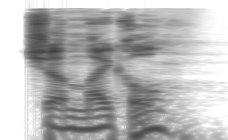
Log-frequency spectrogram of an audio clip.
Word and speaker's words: Jamichael: So I'm going to choose Jamichael. Tell me, please tell me that's how. – I believe that's it. – Correct. Yeah. – I know that's how he pronounces it.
